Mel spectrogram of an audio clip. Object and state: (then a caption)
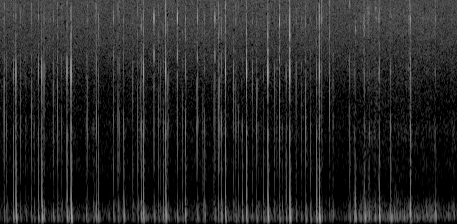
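Cardboard jigsaw puzzle. Painted fingernails tap and scratch across an assembled glossy cardboard jigsaw puzzle of thin, flat pieces. The result is a dense run of quick, dry, low clicks and taps with no ring, mixed with faint scratchy rustle.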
